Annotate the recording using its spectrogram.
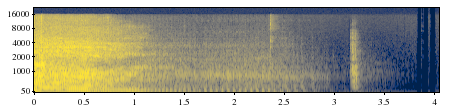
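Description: Yamaha MT-15 V2's 155 cc liquid-cooled single-cylinder engine blipped once, the exhaust note falling in pitch back toward idle and fading out over about two and a half seconds. A brief click follows near the end.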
